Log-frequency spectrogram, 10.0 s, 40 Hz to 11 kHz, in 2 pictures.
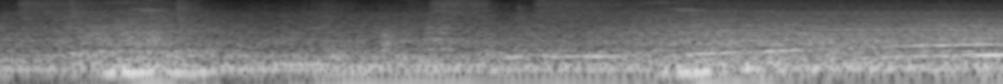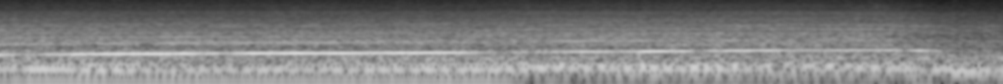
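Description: Volvo B10M bus drivetrain with ZF automatic gearbox heard from inside the cabin, pulling away under power. About three seconds in, a whine rises in pitch and climbs slowly as the bus gathers speed, then drops off sharply near the end as the gearbox changes up.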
